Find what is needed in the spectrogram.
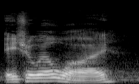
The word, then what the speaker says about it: Holyroodhouse: Now that's spelled HOLYROODHOUSE. Similar to Hollywood. Holyrood House.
